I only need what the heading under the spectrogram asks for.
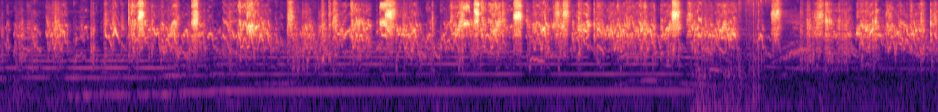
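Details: A group of Australian budgies chirping: continuous busy twittering with sharp squawks, a steady low drone in the background until about seven seconds in.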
